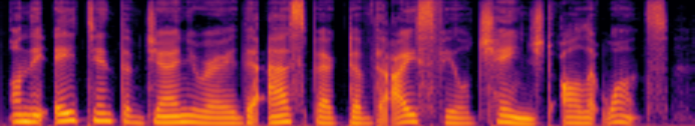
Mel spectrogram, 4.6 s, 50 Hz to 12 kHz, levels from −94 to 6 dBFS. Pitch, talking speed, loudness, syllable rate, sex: 160 Hz, 195 wpm, -18 LUFS, 4.9 syllables/s, female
